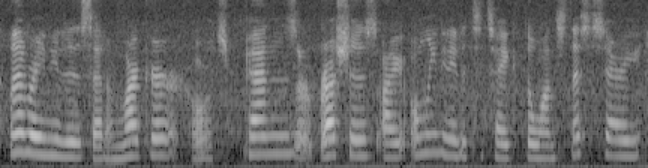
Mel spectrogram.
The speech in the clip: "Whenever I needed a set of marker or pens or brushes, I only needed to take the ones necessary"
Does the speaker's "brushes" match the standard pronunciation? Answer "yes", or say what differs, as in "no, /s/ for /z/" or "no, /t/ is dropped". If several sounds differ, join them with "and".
yes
